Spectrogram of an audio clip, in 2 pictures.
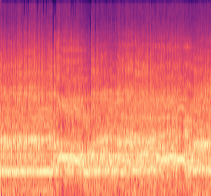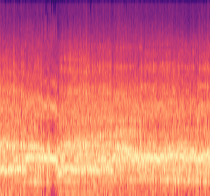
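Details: Howler monkey (bugio or guariba) of the Brazilian fauna roaring: a loud, continuous, droning chorus of deep guttural roars with sustained wavering tones, unbroken for the whole stretch.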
